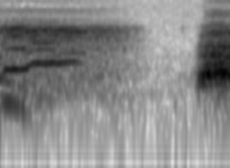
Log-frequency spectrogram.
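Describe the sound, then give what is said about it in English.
A slow, airy exhale trails off into a brief pause, then a deep, noisy inhale begins: belly breathing with one hand on the belly and one on the chest. The breathing is heard alone, with no talking. “So you put a hand on your belly, one on your chest, and then you go, only belly breathing is the first step.”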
